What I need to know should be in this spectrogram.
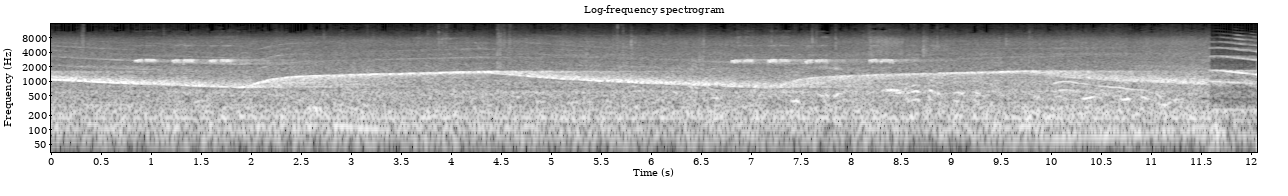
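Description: A siren wails loudly, rising and falling slowly.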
